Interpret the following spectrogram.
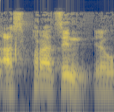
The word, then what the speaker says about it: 아스파라긴: 외우고 있으면 안 적어도 돼. 아스파라긴. 또는 아스파라진이라고 발음하기도 하죠.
